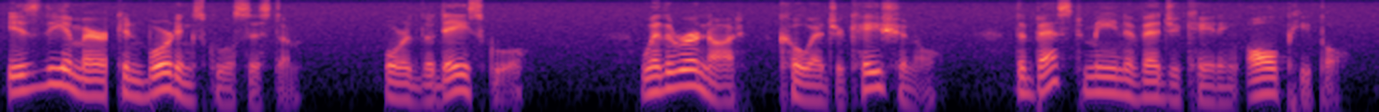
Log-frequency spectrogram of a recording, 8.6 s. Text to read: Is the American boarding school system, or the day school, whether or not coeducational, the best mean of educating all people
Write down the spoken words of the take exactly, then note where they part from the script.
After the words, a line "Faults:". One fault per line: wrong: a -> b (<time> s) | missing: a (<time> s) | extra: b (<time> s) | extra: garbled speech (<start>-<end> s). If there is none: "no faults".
Is the American boarding school system, or the day school, whether or not coeducational, the best mean of educating all people
Faults:
no faults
